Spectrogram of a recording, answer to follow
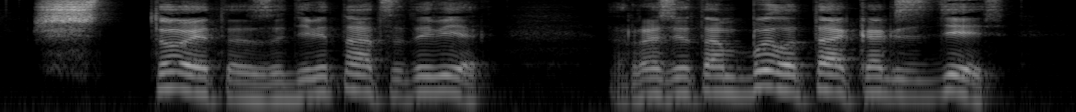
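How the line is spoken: Snorting. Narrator (Russian): Грек хмыкнул

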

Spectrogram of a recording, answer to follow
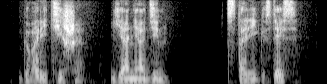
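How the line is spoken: Close whisper. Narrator (Russian): почти пригнувшись к его лицу, прошептал

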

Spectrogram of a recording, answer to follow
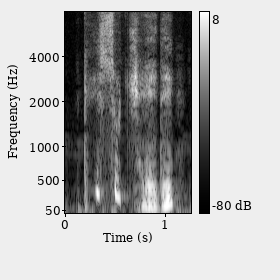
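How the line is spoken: Soft question. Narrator (Italian): chiese piano Nicanor Ivanovich

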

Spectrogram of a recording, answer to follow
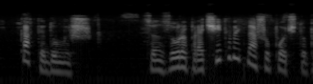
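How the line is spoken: Whisper. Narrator (Russian): прошептал Николай

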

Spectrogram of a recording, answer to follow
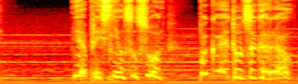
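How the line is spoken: Hoarse rasp. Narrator (Russian): прохрипел Сивый

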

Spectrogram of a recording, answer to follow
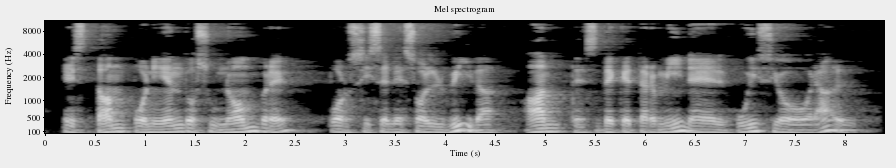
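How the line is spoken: Quiet reply. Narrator (Spanish): respondió el grifo en voz baja también

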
